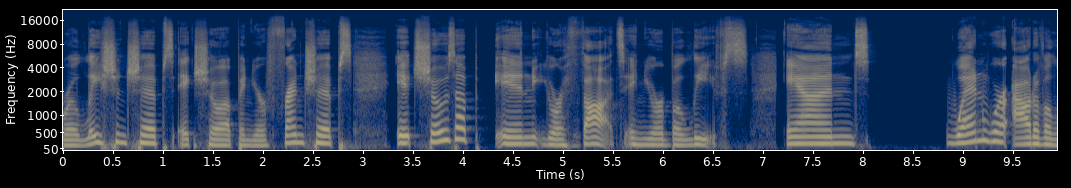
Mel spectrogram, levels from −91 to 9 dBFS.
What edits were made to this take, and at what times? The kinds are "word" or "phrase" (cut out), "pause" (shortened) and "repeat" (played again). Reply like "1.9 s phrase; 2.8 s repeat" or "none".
1.3 s word; 7.1 s pause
